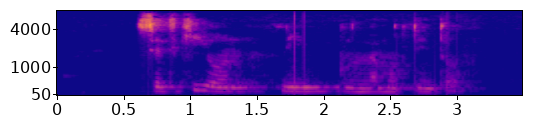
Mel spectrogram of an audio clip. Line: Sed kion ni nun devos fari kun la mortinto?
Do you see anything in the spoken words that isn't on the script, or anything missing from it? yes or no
yes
